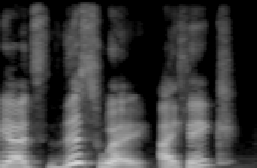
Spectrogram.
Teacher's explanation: If my intonation goes up, yeah, it's this way, I think. It's kind of like a question. It's showing you that I am unsure.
